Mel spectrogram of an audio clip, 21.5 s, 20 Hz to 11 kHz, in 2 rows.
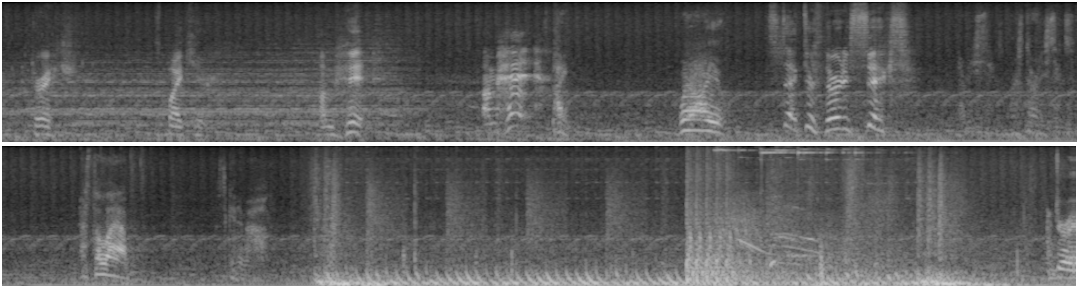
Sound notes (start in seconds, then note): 15.3 siren blaring; 17.7 machine gun firing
